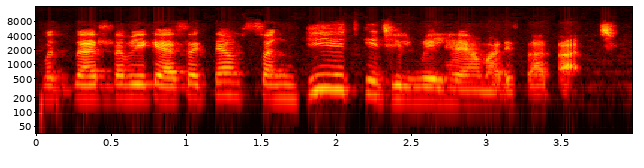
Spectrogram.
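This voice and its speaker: Encouraging low-voiced woman host. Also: lively intonation, moderate pace, no room sound, dull audio. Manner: encouraging, formal, praises often. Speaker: interview host. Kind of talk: hosting an online interview.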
